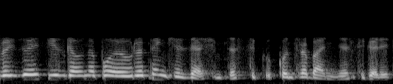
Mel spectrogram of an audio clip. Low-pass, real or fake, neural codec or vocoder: 3.6 kHz; real; none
